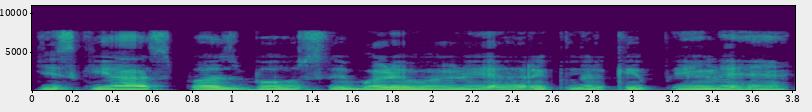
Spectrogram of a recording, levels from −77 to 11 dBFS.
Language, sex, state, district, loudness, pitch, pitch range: Hindi, male, Jharkhand, Ranchi, -14 LUFS, 125 Hz, 125-130 Hz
